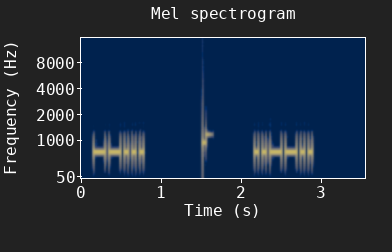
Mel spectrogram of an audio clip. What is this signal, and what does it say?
Morse code, heard as a keyed tone, about 25 wpm, 700 Hz. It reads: 7 ?
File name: Single Character (Letter:Number:Punctuation:Prosign) - Rapid-Fire - 25wpm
